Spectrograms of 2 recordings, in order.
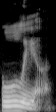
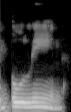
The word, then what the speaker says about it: boolean: is short for boolean, pronounced boolean. I once heard a girl in a programming conversation call it a boolean, and she lost all of her credibility because that is very silly.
